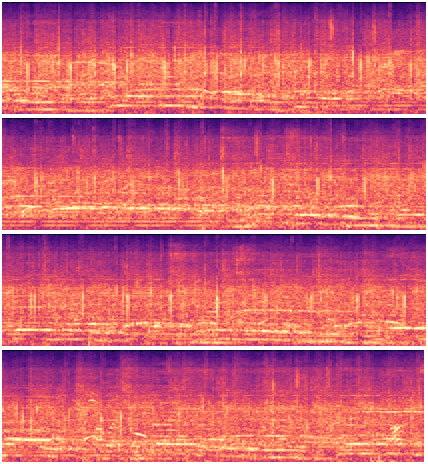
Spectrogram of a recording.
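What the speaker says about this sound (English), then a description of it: "The gold and silver medal winning teams exit the Carioca arena to cheers and singing" Crowd in the Carioca arena cheering and singing at a Paralympic wheelchair fencing event as the gold and silver medal teams leave, a steady dense wash of voices and applause lasting throughout.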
